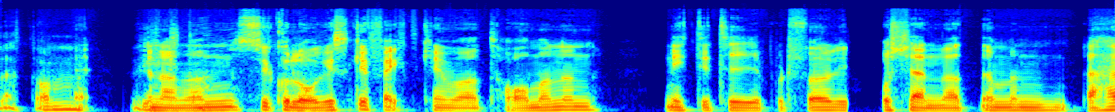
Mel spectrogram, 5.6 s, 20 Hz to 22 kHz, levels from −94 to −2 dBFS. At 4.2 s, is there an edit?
yes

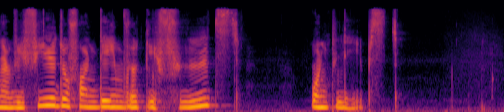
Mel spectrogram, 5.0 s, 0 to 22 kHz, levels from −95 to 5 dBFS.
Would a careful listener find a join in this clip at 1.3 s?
yes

